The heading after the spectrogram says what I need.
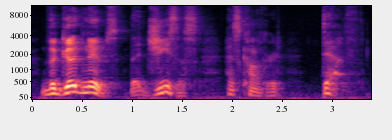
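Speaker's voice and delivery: ordinary talk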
